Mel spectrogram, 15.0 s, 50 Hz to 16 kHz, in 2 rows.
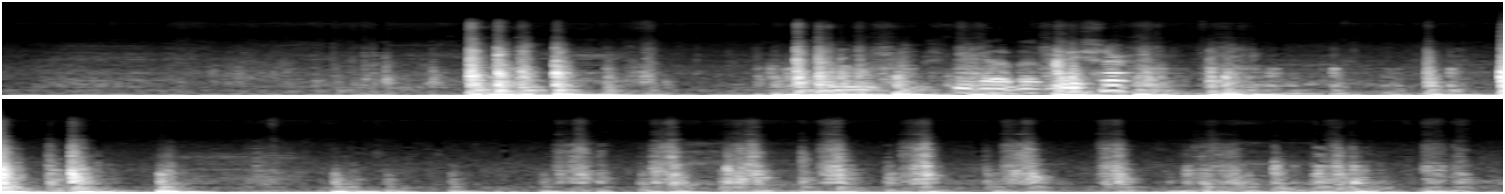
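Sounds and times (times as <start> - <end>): lathe parts scraped by hand: 10.2 - 15.0.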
